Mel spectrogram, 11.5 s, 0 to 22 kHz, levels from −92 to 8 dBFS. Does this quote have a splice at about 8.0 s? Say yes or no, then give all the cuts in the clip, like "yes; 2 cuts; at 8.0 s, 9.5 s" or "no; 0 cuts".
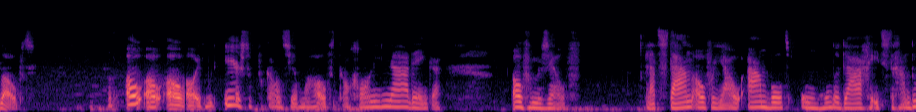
no; 2 cuts; at 2.3 s, 4.2 s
